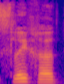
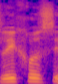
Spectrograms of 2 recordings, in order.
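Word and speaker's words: selichot: Prayers for forgiveness, called slichot, often pronounced slichus in Yiddish, are added to the daily cycle of religious services.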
